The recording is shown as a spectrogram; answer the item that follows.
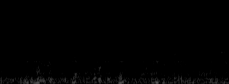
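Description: Near silence: faint outdoor ambience with a thin steady tone and scattered faint low knocks.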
